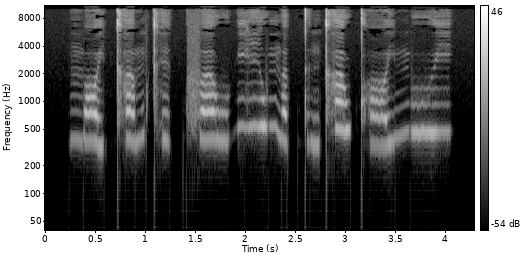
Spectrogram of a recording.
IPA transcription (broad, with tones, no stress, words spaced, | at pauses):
mɔː˨˩jkʰɐ˨˥mkʰɪ˨˥k̚ fɐ˧w | jiː˥wn̪ɐ˨t̚t̪ɪ˨˩ŋkʰɐ˥w kʰɔː˨˥j muː˥j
